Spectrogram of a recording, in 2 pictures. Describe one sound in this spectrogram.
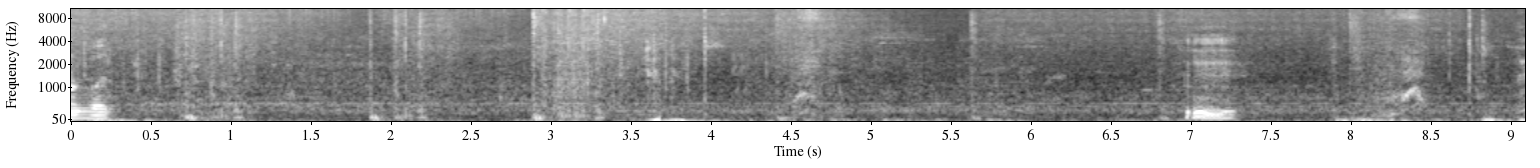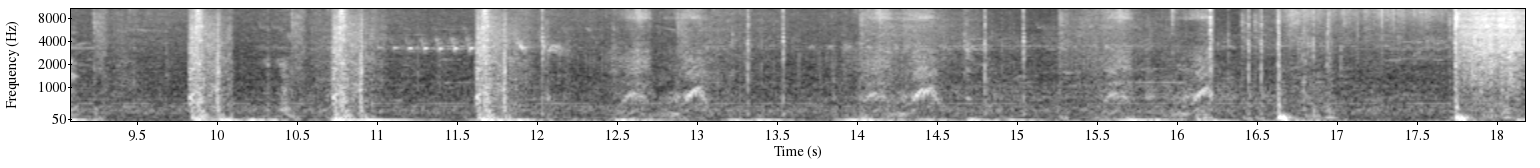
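A tool strikes rock with dull thuds.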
